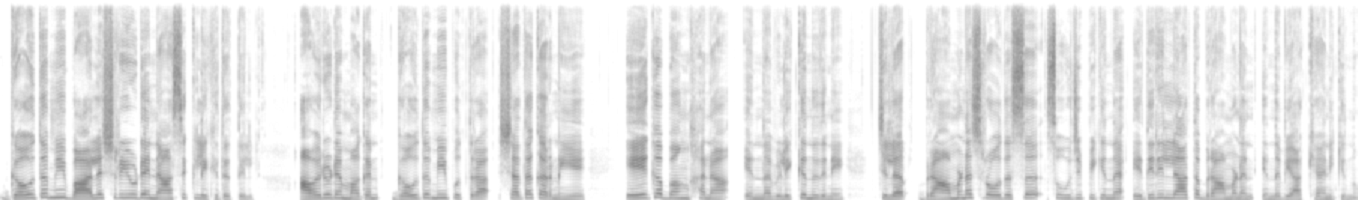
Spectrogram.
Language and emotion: Malayalam, neutral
